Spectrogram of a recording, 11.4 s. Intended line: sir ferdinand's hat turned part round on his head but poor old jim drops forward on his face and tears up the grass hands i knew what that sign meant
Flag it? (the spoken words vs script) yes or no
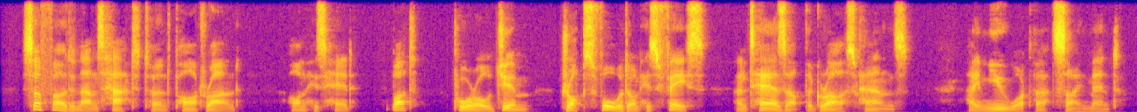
no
